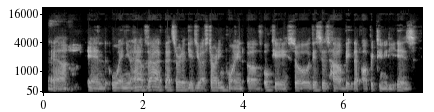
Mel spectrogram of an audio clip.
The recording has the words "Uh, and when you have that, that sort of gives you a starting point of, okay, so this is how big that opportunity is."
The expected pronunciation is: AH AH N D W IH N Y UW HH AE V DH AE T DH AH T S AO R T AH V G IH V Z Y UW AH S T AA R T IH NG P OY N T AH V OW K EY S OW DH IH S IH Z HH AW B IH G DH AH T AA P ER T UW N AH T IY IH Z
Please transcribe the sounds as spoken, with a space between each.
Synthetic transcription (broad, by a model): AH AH N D W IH N Y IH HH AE V DH AE T DH AH T S AO R T AH V G IH V Z Y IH AH S T AA R T IH NG P OY N T AH V OW K EY S OW DH IH S IH Z HH AW B IH G DH AH T AA P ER T UW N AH T IY IH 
